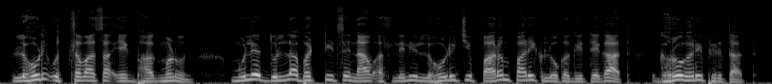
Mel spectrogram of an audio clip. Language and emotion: Marathi, neutral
